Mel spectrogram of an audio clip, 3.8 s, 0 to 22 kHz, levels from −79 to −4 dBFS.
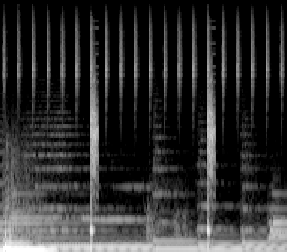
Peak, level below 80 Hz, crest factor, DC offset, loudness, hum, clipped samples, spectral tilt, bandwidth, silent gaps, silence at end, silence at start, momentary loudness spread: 0 dBFS; -10 dBFS; 10 dB; under 0.1%; -15 LUFS; none; under 0.1%; -4.5 dB/octave; 15 kHz; none; 0 s; 0 s; 14 LU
